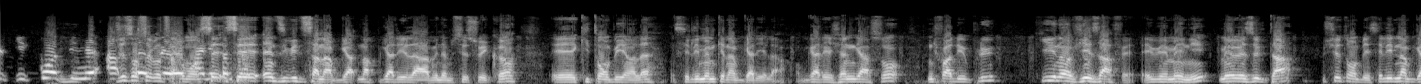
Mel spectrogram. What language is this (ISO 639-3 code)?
fra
